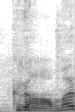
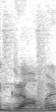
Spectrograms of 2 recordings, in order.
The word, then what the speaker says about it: grammar: लिखते हैं, मेरी ना ग्रामर अच्छी नहीं है। उसका भी कुछ करेंगे, लेकिन पहले इसको करें, क्योंकि ग्रामर तो होता ही नहीं है। GRAMMAR इज नॉट ग्रामर, इट्स ग्रामर, ग्रामर है नो।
